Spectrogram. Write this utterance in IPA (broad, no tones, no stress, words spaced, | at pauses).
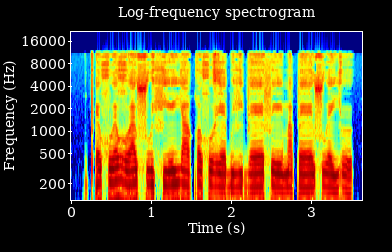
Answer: pʼɛχʷɛ ʁʷaː sʷɘ fʲeː jaːqʷə χʷaɣɛ bɘvʲebɛː feːmapɛː sʷɛːjɵ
